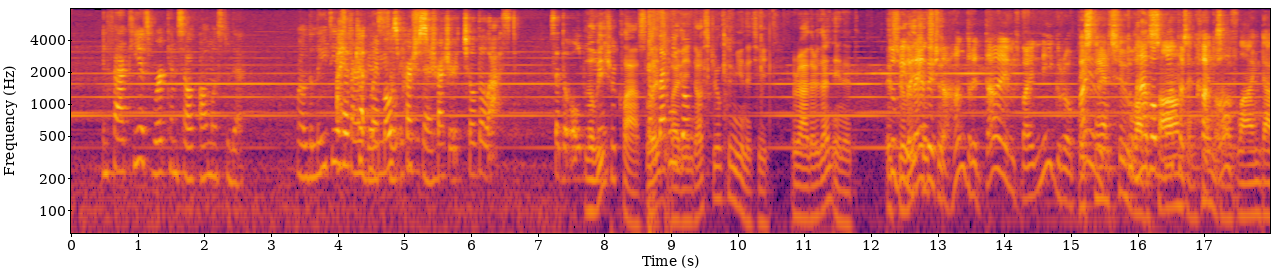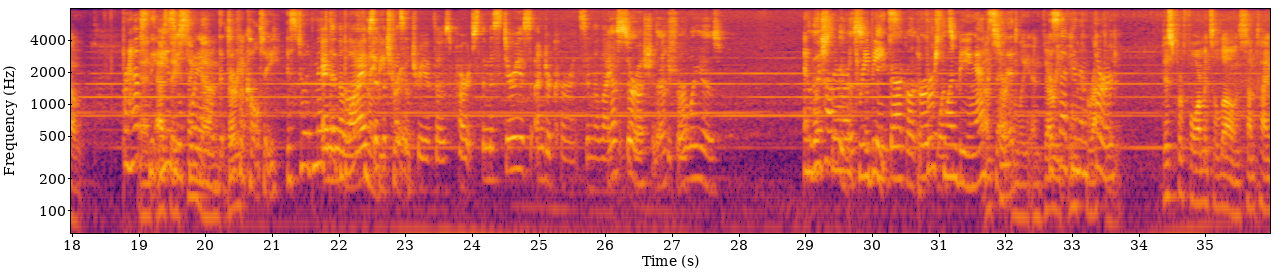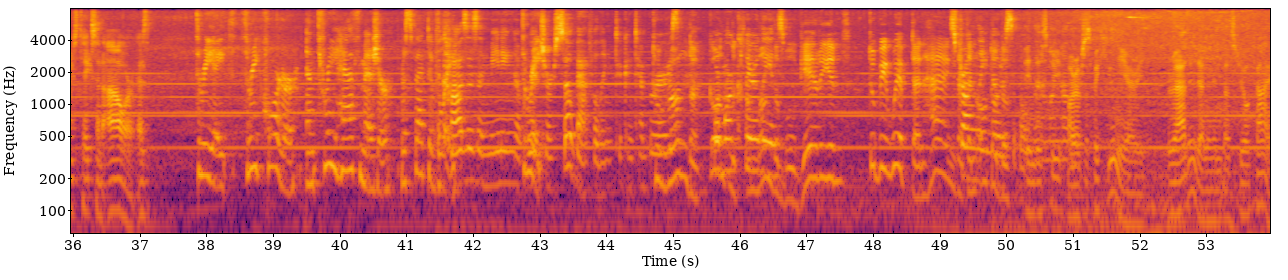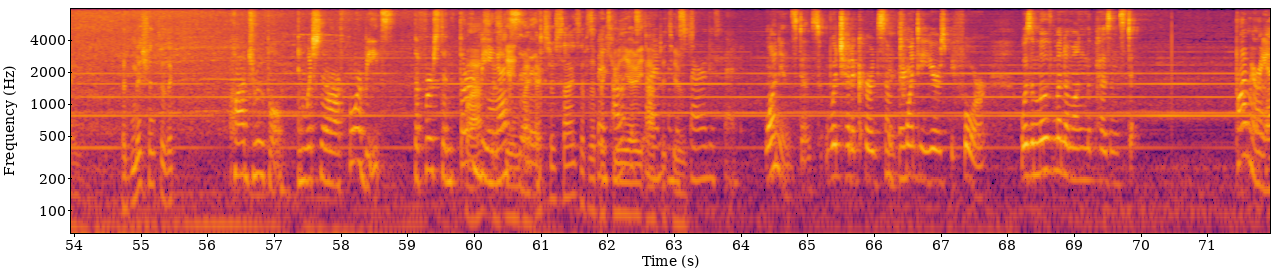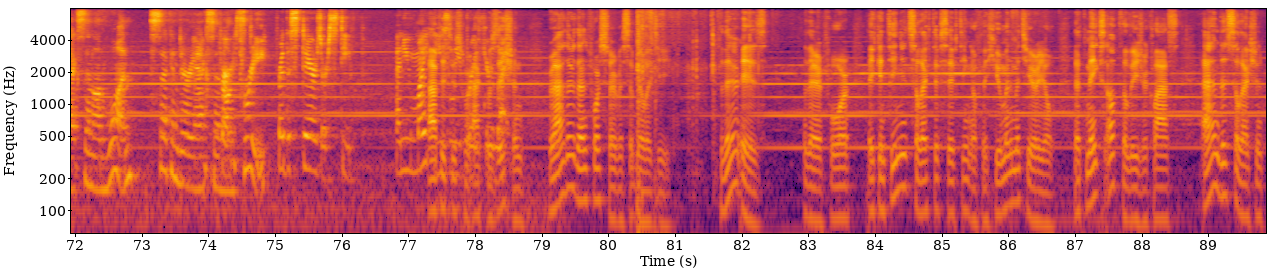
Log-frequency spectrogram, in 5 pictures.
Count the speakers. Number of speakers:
8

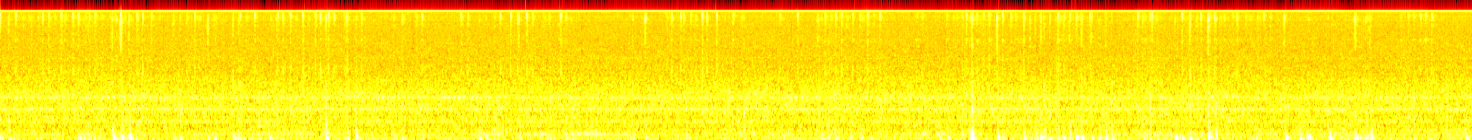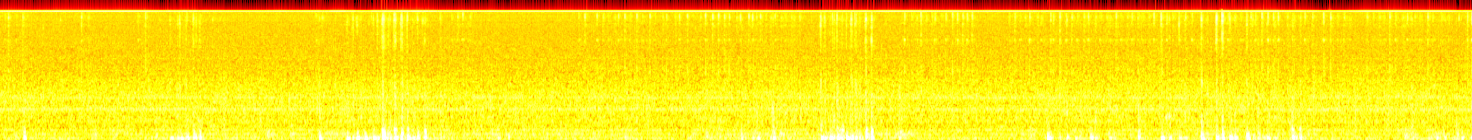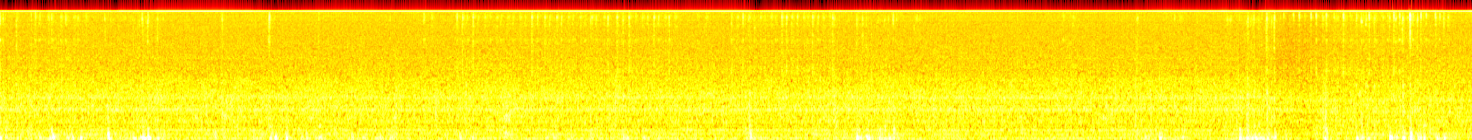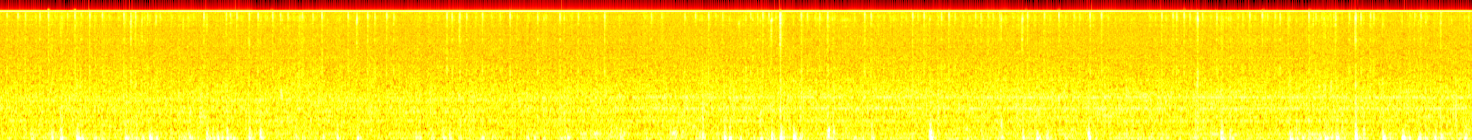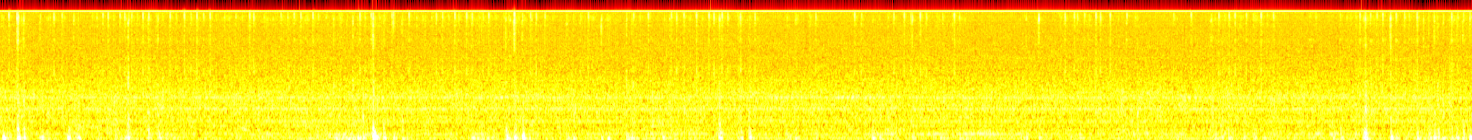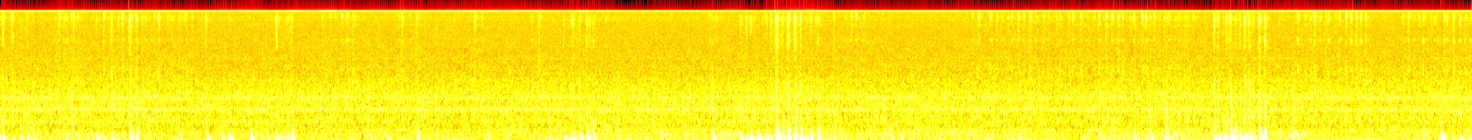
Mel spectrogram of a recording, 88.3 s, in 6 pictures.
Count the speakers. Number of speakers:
0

